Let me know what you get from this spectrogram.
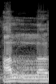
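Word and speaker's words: الله: আর তাজউইদ বেত্তাগণ বলেন আল্লাহ শব্দের ডাইনে যদি জবর হয় তখন সেটা কি হয়? পোর হয়, মোটা হয়।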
